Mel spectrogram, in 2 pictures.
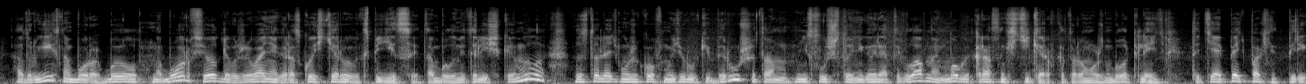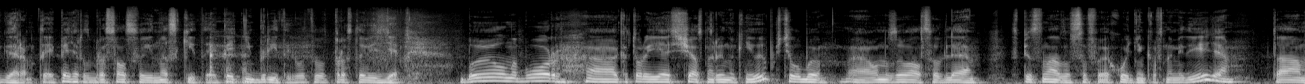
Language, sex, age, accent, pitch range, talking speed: Russian, male, 50-69, native, 100-120 Hz, 170 wpm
